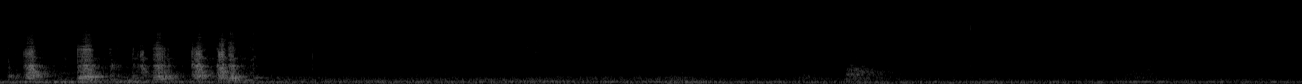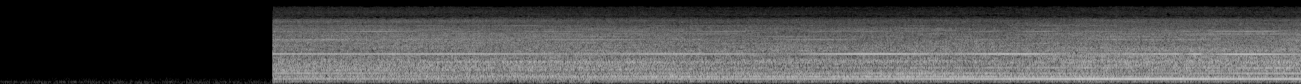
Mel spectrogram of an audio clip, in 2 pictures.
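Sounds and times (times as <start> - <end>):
electric motor whining: 15.8 - 26.0.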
